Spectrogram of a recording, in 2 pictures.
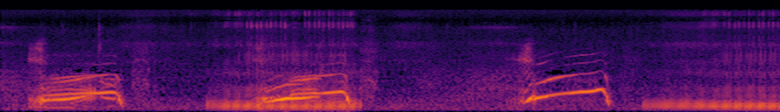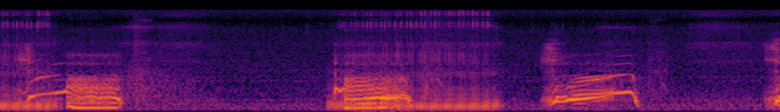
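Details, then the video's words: French Bulldogs asleep indoors, snoring: about six rough, buzzy breaths roughly every two seconds. Each carries high whistled squeaks that rise and bend, with quiet pauses between. "Snoring French Bulldogs"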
